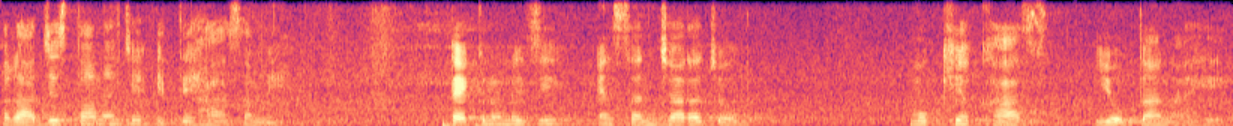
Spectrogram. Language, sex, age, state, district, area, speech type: Sindhi, female, 45-60, Rajasthan, Ajmer, urban, spontaneous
